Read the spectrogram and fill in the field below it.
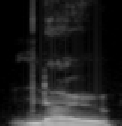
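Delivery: ordinary talk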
